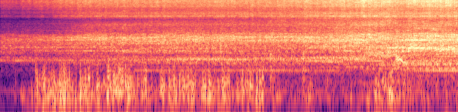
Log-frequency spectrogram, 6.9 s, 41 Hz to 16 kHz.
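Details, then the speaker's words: Dodge (Avenger/Journey/Chrysler 200 family) engine at idle: steady rough, gritty whirr over the engine that doesn't change pitch; alternator vibrates to the touch and is the prime suspect for a worn bearing. "Está todo lleno de polvito ahí el alternador A menos que sea otra cosa una sorpresa pero siempre toco el alternador"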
